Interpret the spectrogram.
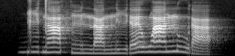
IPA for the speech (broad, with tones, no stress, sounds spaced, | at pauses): ɡ i˧ d ã˧ f ĩ˨ n a˨ n i˨ ɾ ɛ˨˦ w ã˦ n u˦˨ ɾ a˨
